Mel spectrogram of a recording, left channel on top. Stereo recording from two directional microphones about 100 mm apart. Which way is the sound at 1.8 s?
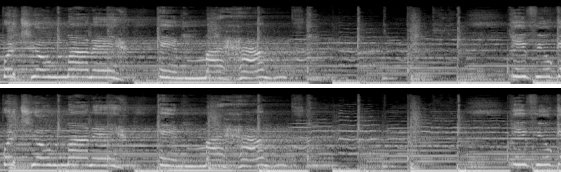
20° left (ahead or behind).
